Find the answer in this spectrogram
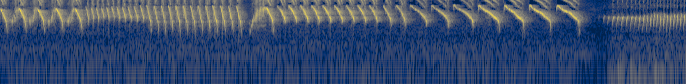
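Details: Canary in full song: rapid repeated down-swept notes in quick rolls, shifting between fast trills and slower swept whistles, then a short pause and a steady buzzy note.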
